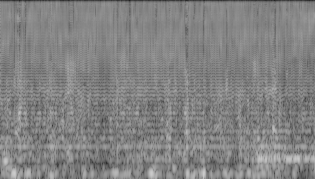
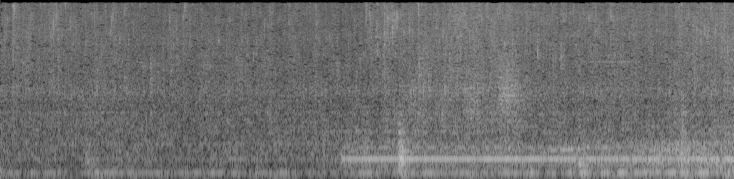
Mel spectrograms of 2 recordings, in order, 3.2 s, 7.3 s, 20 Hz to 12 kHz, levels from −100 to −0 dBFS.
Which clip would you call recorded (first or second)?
second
